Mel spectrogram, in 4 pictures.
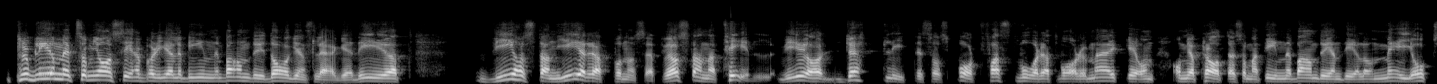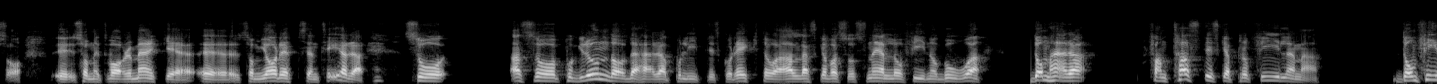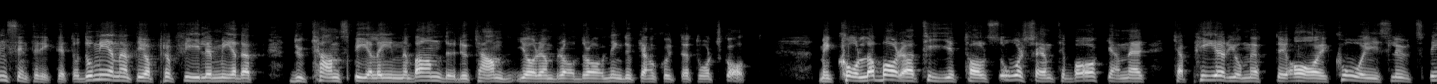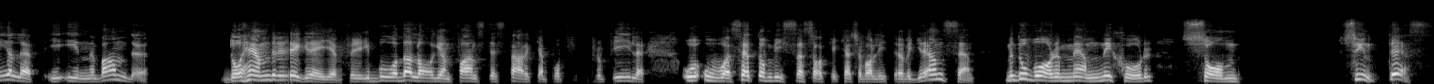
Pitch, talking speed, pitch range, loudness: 160 Hz, 155 wpm, 145-200 Hz, -18 LUFS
